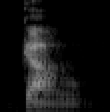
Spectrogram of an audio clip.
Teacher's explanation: different tones means completely different things is that go so go just a middle tone there's no rising no falling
